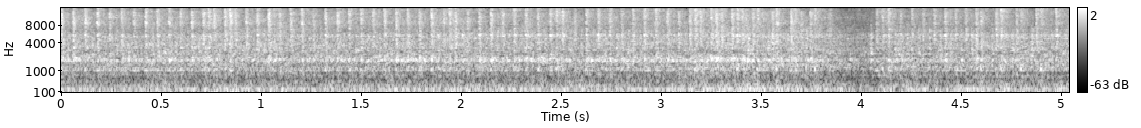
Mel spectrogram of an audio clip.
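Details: Mazda RX-7 FC3S rotary with fuel cut, timing cut and limp mode; uneven lumpy low drone with irregular stumbles and misfiring; rough idle, cause not confirmed.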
